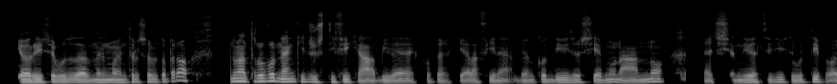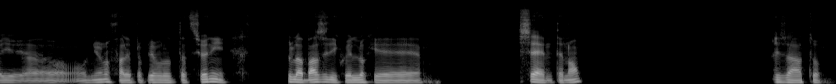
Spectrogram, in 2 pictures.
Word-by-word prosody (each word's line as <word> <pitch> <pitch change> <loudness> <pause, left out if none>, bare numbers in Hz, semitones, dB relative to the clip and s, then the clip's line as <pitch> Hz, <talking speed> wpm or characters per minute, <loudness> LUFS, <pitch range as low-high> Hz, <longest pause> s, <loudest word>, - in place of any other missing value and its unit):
che - - +1
ho - - +7
ricevuto 105 +1 +1
dal 105 -2 +3
nel 105 0 0
momento 105 0 0
del 100 - -6
saluto, 110 0 -3
però, 180 - -1 0.4
non 145 - +3
la 145 - +5
trovo 140 +4 +2
neanche 125 -2 +1
giustificabile 100 -5 -2
ecco, 95 +2 -12
perché 95 -1 -7
alla 95 +2 -2
fine 100 -3 -5
abbiam 95 +1 -7
condiviso 105 +1 -2
assieme 105 0 -3
1 115 -2 -2
anno 100 +7 -2 0.3
e 80 - -6
ci - - -8
siam 100 0 -7
divertiti 105 +1 -2
tutti, 100 +4 -3
poi, 95 +1 -2
o 85 -1 -3
ognuno 105 +5 0
fa 100 -2 0
le 95 - +3
proprie 100 +1 0
valutazioni 100 +4 +2 0.6
sulla 110 -3 +6
base 110 +3 +5
di 105 - +3
quello 105 +1 +4
che 90 -2 +1 1.0
sente, 95 -4 +5
no? 105 +6 +3 1.9
Esatto. 105 -3 +2
100 Hz, 155 wpm, -33 LUFS, 95-110 Hz, 1.9 s, ho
